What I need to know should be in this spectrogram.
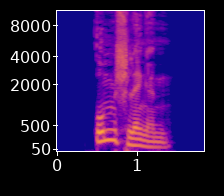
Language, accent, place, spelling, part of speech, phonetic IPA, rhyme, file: German, Germany, Berlin, umschlängen, verb, [ˈʊmˌʃlɛŋən], -ʊmʃlɛŋən, De-umschlängen.ogg
- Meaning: first-person plural subjunctive II of umschlingen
